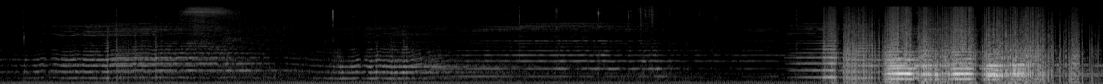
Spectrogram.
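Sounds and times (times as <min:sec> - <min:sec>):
soft droning background music: 0:00.0 - 0:11.0.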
